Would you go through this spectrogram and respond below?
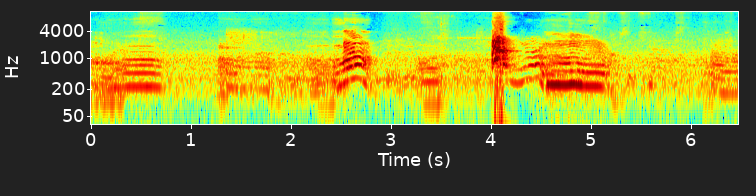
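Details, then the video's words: Pet corgi vocalising: drawn-out harmonic whines and yelps with rising and falling pitch, one sharp bark near the middle, then a longer wavering whine. "the corgi making a lot of noise!"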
